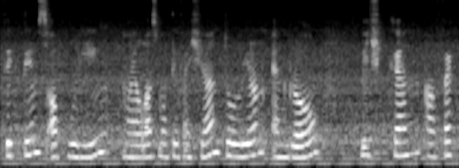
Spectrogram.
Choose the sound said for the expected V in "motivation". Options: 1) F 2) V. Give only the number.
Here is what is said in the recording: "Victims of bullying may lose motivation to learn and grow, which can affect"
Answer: 1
